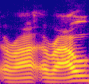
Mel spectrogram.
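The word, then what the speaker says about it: Aarau: They've also put up a lot, and so has Arahu. I guess that's how you say it. Arau.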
